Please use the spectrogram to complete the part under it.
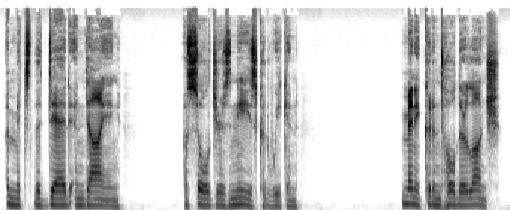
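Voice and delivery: ordinary delivery, nothing marked

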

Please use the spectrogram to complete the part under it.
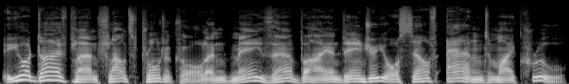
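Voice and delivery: prim English officer, slowing at the end; clipped lecture from a stiff Royal Navy man; the captain lectures Mickey in a starchy English voice; starchy High Street voice. A narrator's reading. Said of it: "in his starchiest High Street voice".

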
